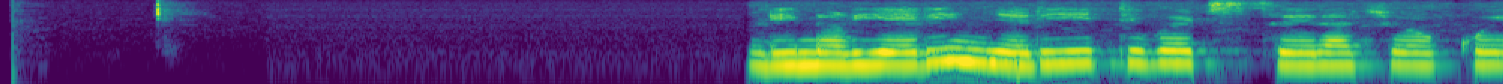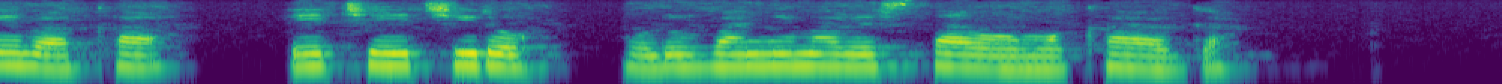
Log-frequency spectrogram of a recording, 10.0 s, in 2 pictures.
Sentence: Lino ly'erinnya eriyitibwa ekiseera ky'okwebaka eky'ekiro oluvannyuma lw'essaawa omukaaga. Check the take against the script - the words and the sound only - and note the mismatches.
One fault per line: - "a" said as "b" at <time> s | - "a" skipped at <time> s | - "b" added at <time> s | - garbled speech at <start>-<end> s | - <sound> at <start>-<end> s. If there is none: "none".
none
